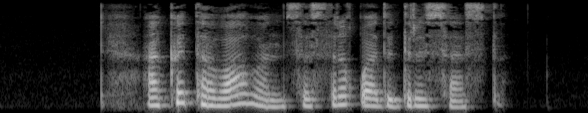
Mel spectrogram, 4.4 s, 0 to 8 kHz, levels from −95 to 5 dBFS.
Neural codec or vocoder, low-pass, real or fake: vocoder, 44.1 kHz, 128 mel bands every 256 samples, BigVGAN v2; 7.2 kHz; fake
